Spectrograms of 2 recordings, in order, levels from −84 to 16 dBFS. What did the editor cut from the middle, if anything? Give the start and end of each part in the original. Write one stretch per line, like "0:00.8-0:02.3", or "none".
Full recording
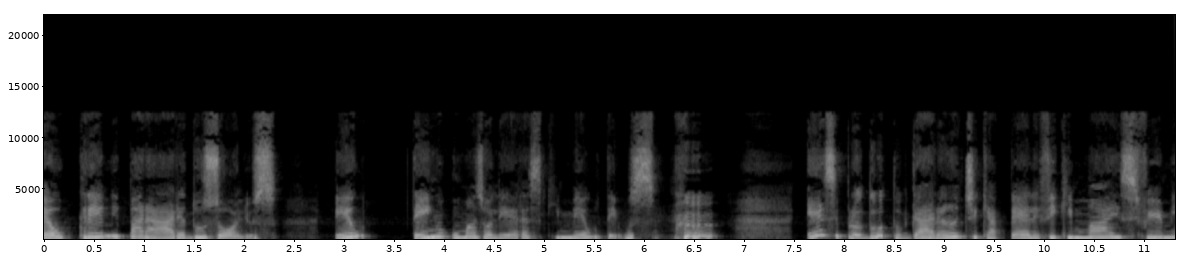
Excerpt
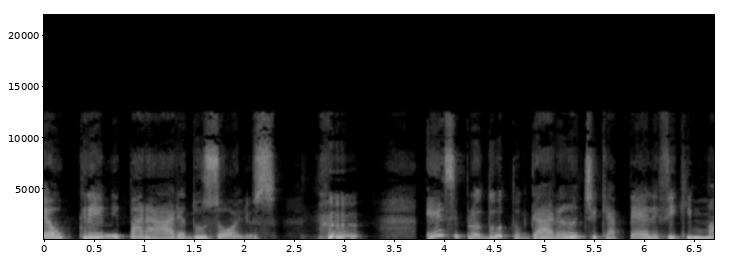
0:02.6-0:06.1
0:07.3-0:07.5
